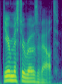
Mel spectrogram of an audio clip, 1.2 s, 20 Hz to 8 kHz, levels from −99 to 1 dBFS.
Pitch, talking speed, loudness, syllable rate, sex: 125 Hz, 145 wpm, -16 LUFS, 4.4 syllables/s, male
